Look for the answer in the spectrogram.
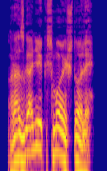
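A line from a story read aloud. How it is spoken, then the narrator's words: Sleepy old man's grumble. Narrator (Russian): Снова зевнув, проворчал старик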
